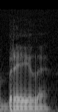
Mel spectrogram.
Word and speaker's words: brýle: Однако в разговорной речи здесь встречается дифтонг 'ej'. А чехи часто говорят не «týden» (неделя), а « tejden», не «brýle» (очки), а « брейле».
